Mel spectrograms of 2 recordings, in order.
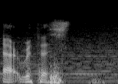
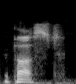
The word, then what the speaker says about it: riposte: And it follows quickly with a riposte. How do you pronounce that? Riposte.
